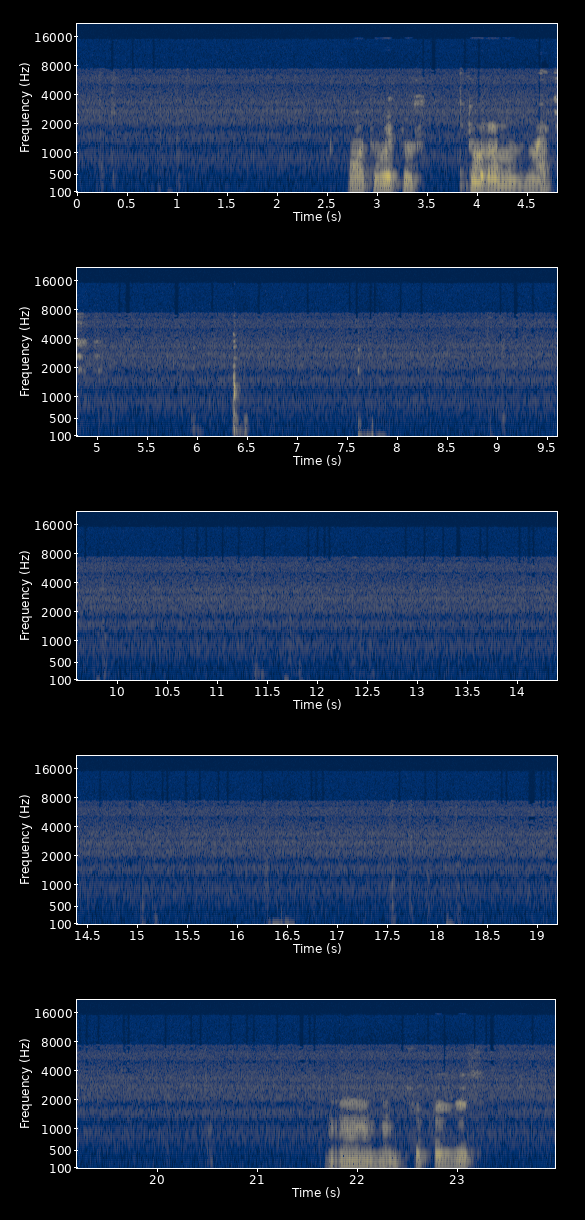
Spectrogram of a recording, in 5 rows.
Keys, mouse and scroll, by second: 0.5 click, 1.3-4.1 middle drag, 5.3-6.6 middle drag, 8.1 g, 9.3 click, 10.1-11.8 middle drag, 11.9 middle click, 14.9 click, 16.6 g, 17.9 click, 18.5-20.8 middle drag, 22.3 r.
